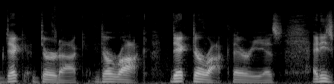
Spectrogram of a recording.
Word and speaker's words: Durock: Dick Murdoch. I always mispronounce his name. Dick Durock.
